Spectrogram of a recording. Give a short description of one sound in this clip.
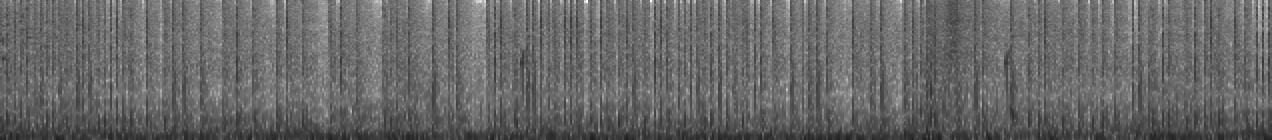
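Game towers fire rapid popping shots.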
